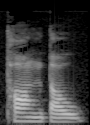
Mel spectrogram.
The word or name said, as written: TONG1 DOU1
